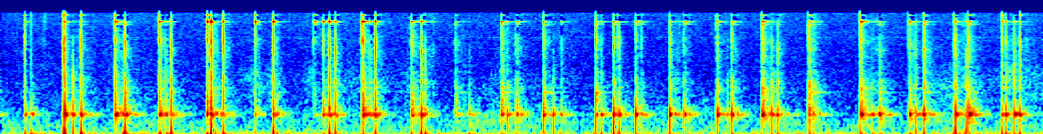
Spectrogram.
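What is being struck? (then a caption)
Can-shaped drinking glass. A clear, hollow, empty can-shaped beer glass with a printed logo is rapidly tapped with fingernails, giving quick, short, bright clicks. Each tap carries a faint ringing tone in the glass, and the taps come in uneven bursts throughout.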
